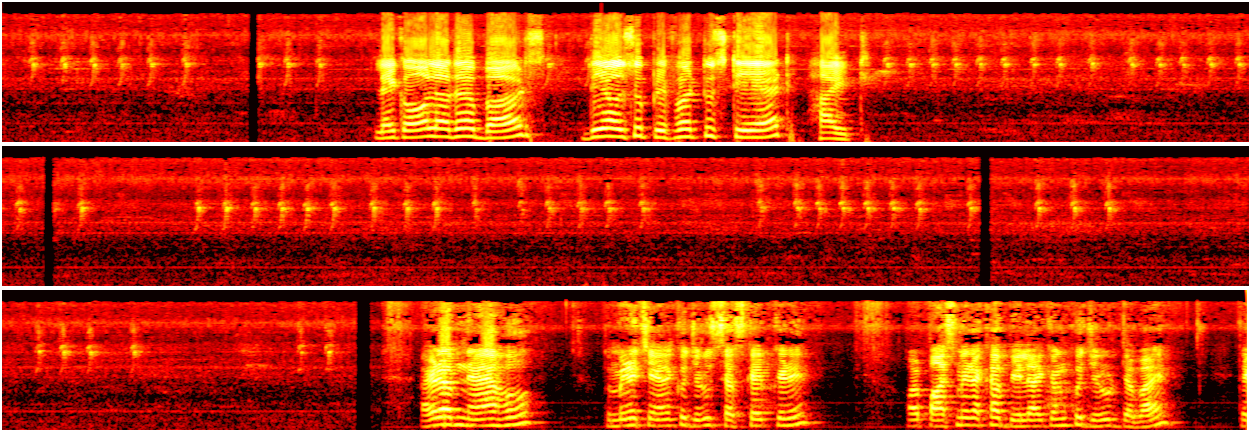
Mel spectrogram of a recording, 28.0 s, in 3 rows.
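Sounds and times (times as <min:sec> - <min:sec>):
small birds chirping: 0:00.0 - 0:21.8.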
